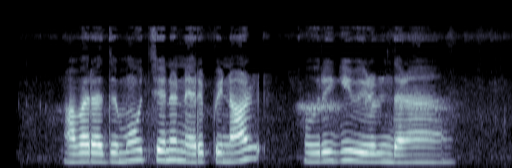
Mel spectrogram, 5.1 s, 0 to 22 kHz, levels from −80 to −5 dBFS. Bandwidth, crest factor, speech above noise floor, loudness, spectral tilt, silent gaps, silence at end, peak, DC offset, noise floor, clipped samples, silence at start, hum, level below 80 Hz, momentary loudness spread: 11.5 kHz; 18 dB; 36 dB; -20 LUFS; -4.5 dB/octave; none; 0.6 s; -4 dBFS; under 0.1%; -56 dBFS; under 0.1%; 0.65 s; none; -74 dBFS; 15 LU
